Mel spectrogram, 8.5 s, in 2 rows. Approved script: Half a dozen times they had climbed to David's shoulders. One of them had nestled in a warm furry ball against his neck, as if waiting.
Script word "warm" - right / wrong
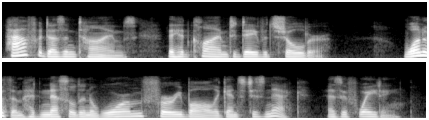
right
